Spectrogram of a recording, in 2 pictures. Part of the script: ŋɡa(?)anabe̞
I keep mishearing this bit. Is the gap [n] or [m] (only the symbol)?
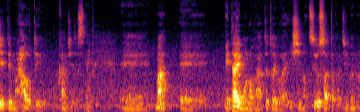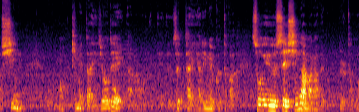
m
